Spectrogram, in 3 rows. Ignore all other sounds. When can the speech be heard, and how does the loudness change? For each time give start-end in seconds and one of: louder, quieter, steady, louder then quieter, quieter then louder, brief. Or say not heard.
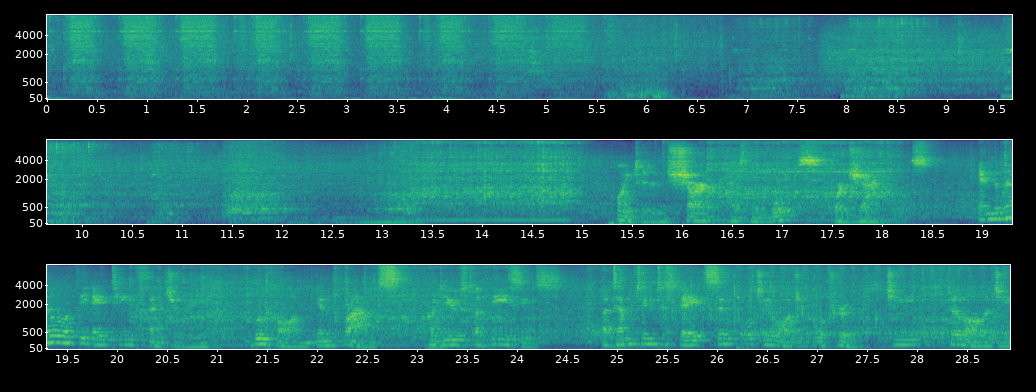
15.2-28.9 steady.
